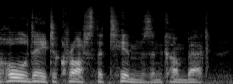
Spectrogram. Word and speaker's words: Thames: It took me the whole day to cross the Thames and come back. It's pronounced Thames.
